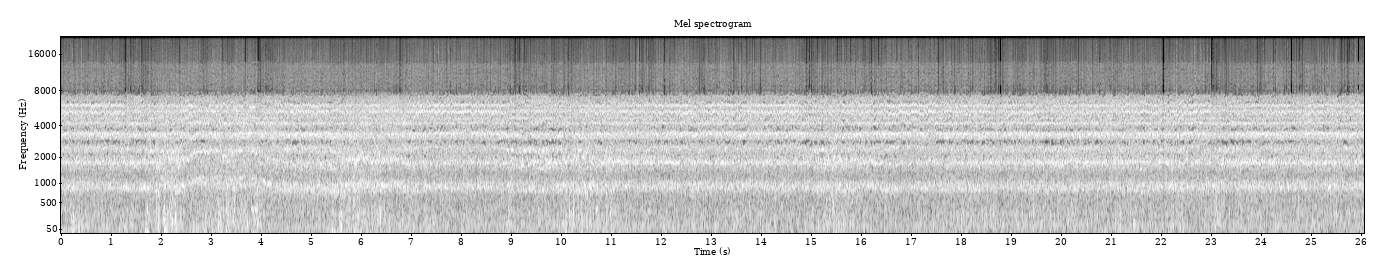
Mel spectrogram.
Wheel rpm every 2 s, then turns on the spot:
230, 280, 240, 240, 230, 240, 230, 220, 230, 230, 230, 230, 230.
none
